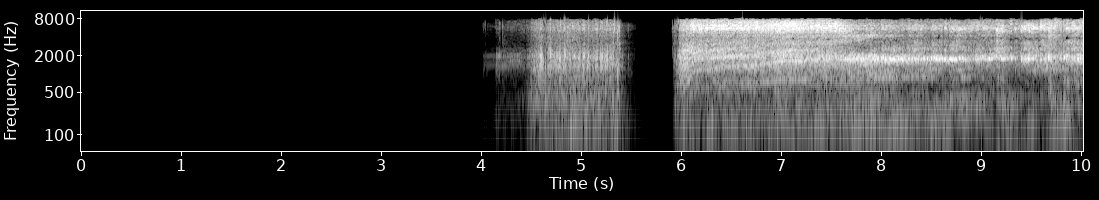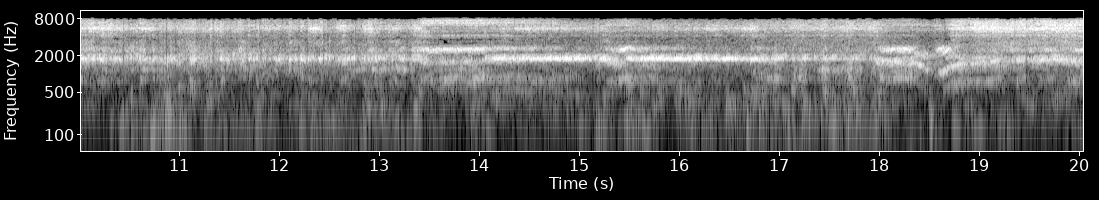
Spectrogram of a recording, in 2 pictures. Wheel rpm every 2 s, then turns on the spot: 0, 0, 30, 200, 230, 240, 230, 230, 220, 200.
none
